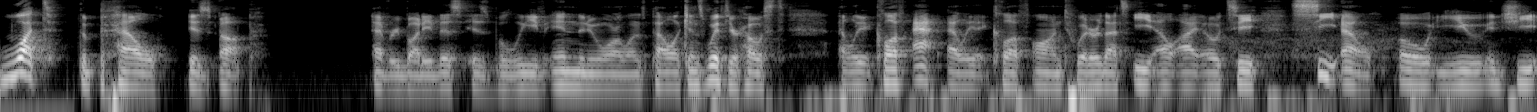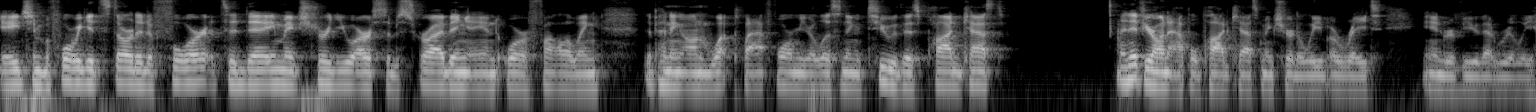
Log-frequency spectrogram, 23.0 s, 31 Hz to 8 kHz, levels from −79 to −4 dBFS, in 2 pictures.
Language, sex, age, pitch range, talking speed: English, male, 20-39, 105-120 Hz, 170 wpm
